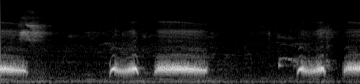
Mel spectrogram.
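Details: Spotted dove cooing near Kramat, Tegal: a clear, loud phrase of two short notes followed by a longer sustained coo, repeated, with faint higher twittering of other birds behind.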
